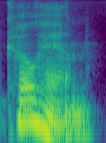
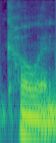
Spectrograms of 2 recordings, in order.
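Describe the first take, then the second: First: The surname starts with an audible H. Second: The surname starts with a silent H. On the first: The speaker calls it right. "pronounced with an aspirated H and an an rhyming with can" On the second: The speaker calls it wrong. "not pronounced the normal way with a silent H as you did"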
